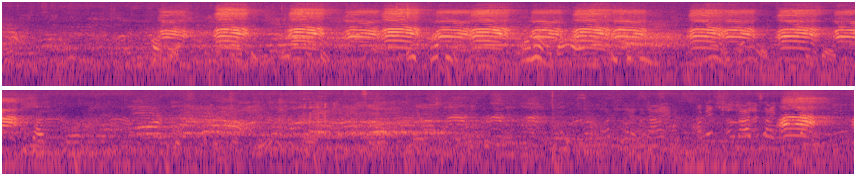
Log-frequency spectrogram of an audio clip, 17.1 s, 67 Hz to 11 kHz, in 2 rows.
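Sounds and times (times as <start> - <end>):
crow cawing: 1.5 - 8.8, 16.3 - 16.9.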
